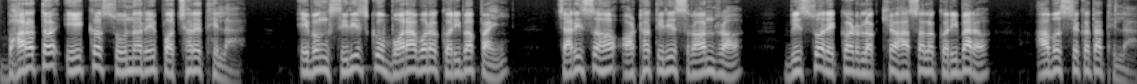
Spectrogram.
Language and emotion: Odia, neutral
